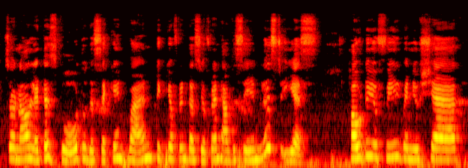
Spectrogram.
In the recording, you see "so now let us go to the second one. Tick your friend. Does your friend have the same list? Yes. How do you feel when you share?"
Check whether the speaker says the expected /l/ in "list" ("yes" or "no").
yes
